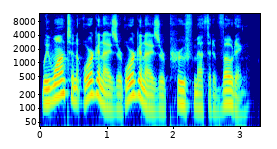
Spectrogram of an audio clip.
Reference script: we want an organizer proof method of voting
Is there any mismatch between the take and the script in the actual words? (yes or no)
yes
